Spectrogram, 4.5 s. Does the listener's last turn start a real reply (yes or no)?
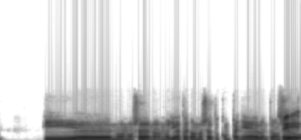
yes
